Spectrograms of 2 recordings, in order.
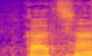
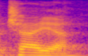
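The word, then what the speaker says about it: Czaja: De secretario general y de portavoz Mario Katza, ¿no? Mario Chaya. Chaya, sí, digo, sí. Katza, mira qué pronunciación impresionante. Katza a Chaya, bueno.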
